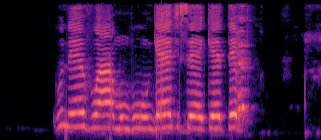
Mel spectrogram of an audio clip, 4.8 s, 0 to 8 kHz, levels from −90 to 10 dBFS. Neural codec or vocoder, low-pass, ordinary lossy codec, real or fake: none; 7.2 kHz; AAC, 32 kbps; real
